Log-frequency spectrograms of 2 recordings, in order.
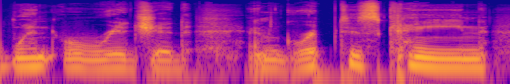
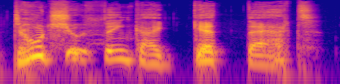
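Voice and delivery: loud, high, anguished comeback; shot back; 8 semitones higher, 8 dB louder than usual. A narrator's reading. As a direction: fire it back, upset and self-blaming. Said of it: "shot back with a self-loathing look".

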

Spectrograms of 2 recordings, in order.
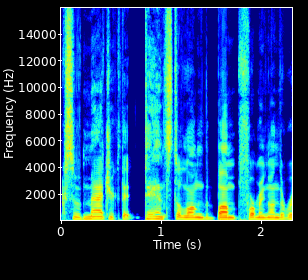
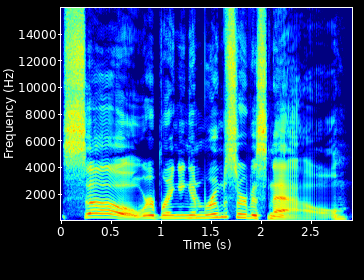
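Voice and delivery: disgruntled father, pitched up and drawn into a complaint; grumbling; 8 semitones higher, slower than usual. A narrator's reading. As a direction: grumble in indignant disapproval. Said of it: "Lucifer grumbled".

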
